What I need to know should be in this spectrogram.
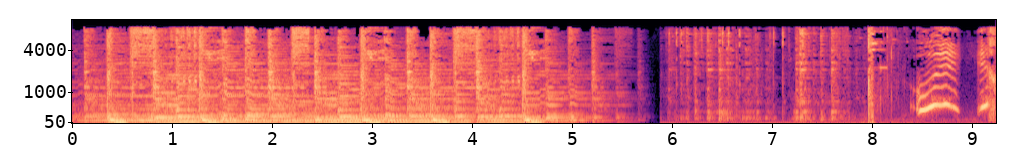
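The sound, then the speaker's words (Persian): A glass jar falls and breaks, a bright crash of glass against loud, sustained tonal sound, then a gap and scattered clinks, with brief voices near the end. “ای سیوم مرتبان است که مشکنانی.”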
